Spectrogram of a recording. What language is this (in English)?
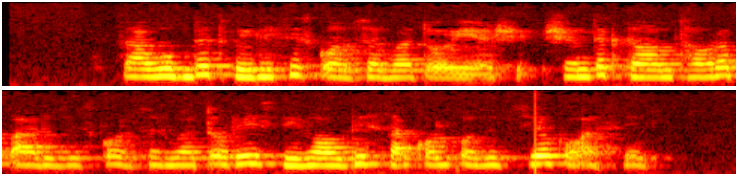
Georgian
